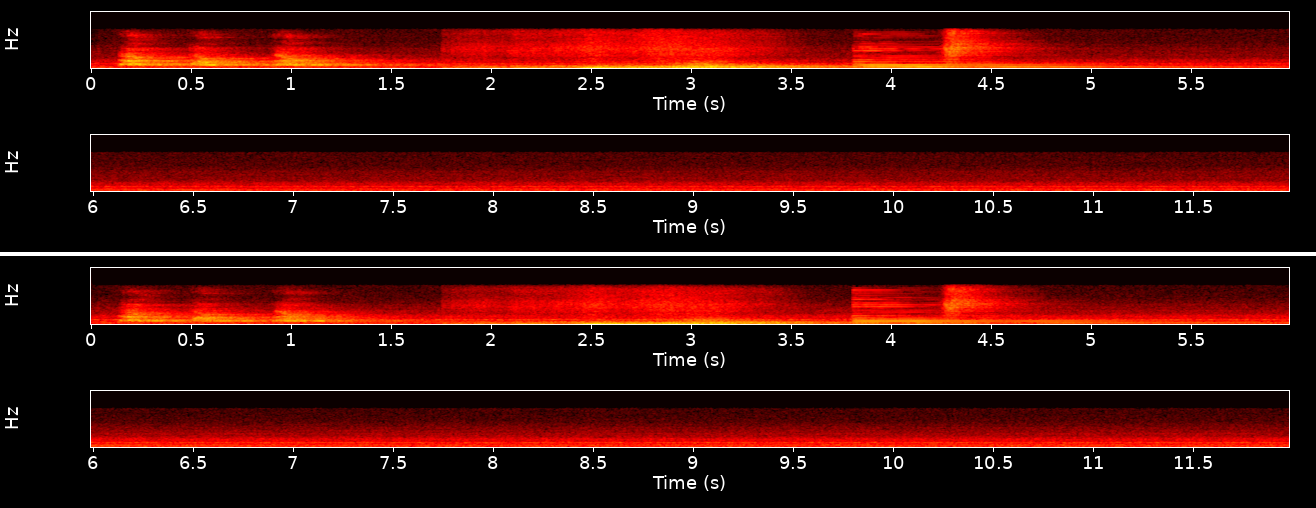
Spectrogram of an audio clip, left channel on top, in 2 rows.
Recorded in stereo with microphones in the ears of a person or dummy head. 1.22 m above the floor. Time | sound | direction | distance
0.1 | a dog barking | 10° left (ahead or behind) | 1.1 m
1.8 | tape being pulled | 5° right (ahead or behind) | 0.5 m
3.8 | a guitar | 55° right (ahead or behind) | 1.2 m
